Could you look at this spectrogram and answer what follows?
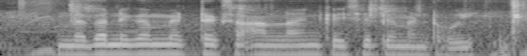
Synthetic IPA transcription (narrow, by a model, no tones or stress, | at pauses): nəɡəɾnɪɡəmːẽʈeːksaːnlaːɪnkəɪsepeːmẽɳʈɦoːiː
